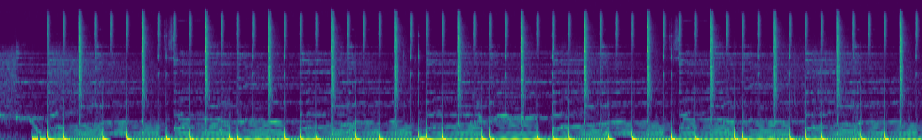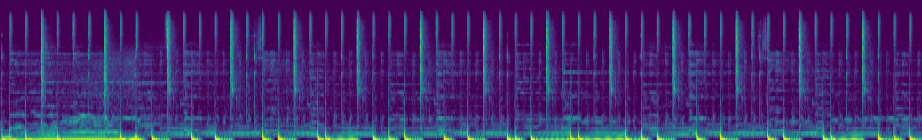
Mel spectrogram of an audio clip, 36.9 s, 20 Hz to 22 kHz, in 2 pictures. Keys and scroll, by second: 12.7 alt+w, 14.6 alt+w, 16.3 space, 21.6 space, 22.1 super+s, 23.0 space, 26.7 space, 28.6 super+s, 35.0 super+Up, 36.2 super+Down.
